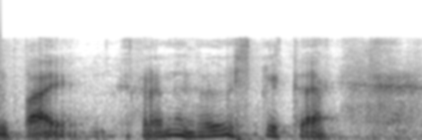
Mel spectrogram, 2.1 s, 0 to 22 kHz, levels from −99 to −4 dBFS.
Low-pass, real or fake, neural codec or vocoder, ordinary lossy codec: 7.2 kHz; fake; codec, 24 kHz, 1.5 kbps, HILCodec; none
